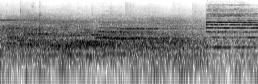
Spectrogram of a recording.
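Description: Girls cheer and shout from the sidelines in a large echoing hall.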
